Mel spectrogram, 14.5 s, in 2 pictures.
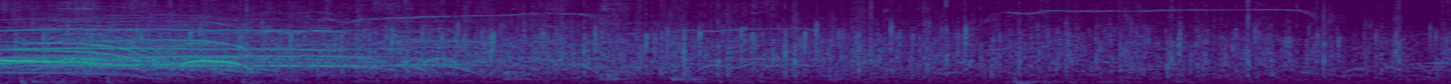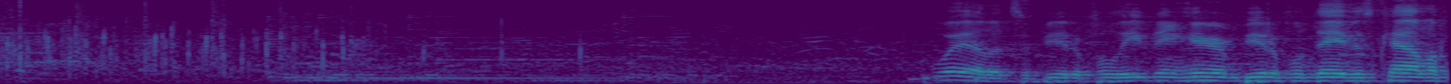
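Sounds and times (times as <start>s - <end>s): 
live concert audience applause in Davis, California: 0.0s - 10.3s
speech: 12.3s - 14.4s.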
